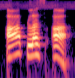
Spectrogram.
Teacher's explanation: छोटा और बड़ा आ, इनका उच्चारण कंठ से होता है यानी कि गले से होता है।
